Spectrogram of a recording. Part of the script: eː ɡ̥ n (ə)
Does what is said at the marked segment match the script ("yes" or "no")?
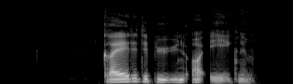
yes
